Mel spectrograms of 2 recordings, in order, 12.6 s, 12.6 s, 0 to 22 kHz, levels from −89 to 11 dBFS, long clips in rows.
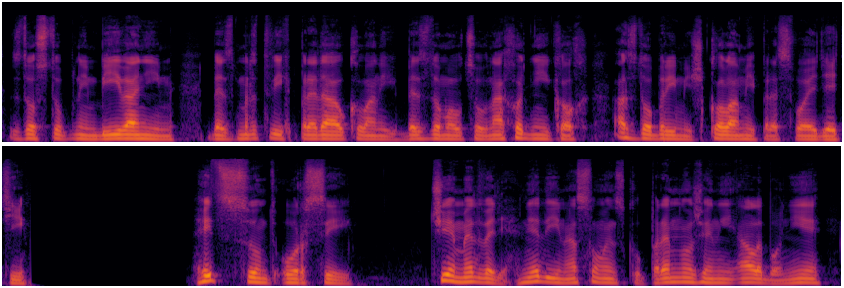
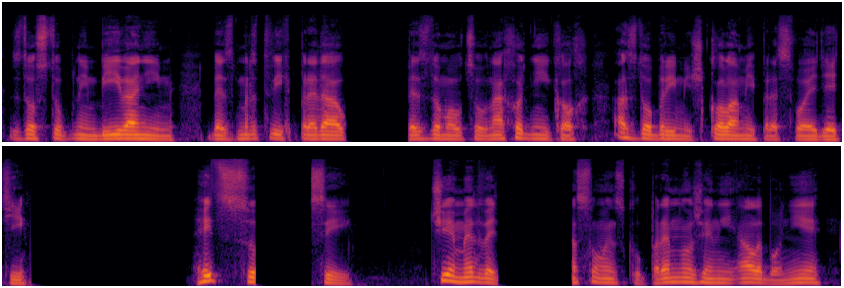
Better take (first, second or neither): first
